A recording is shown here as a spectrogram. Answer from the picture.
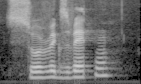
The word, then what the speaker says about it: Sørvágsvatn: This is Sørvágsvatn, the largest lake in the Faroe Islands.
